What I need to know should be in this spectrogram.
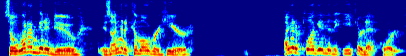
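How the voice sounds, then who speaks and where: An American man in his fifties, working as a trainer and presenter, walks through a hands-on product tutorial in a plain-spoken, conversational, explanatory manner. His voice sits a little high and is very animated and warm, at a moderate pace, though the audio is dull. He's in an indoor studio or workshop with a backdrop and a bench.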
